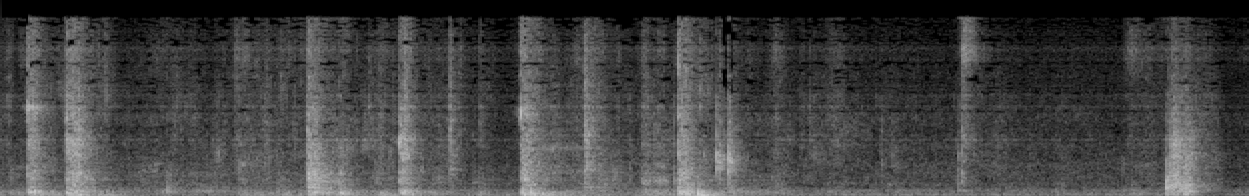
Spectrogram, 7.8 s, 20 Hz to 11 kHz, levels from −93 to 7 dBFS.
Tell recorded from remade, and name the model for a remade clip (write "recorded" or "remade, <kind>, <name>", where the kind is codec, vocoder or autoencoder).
remade, vocoder, WaveNeXt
